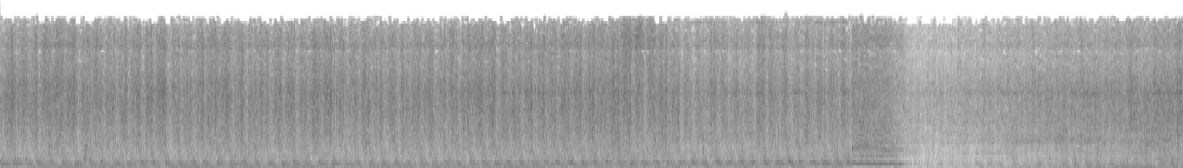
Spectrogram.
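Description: Steam locomotive whistle blowing one long, steady blast over the engine's running noise, sounded for a road crossing. Its pitch sags as it shuts off about thirteen seconds in, after which the locomotive's running rumble and steam hiss build again.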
